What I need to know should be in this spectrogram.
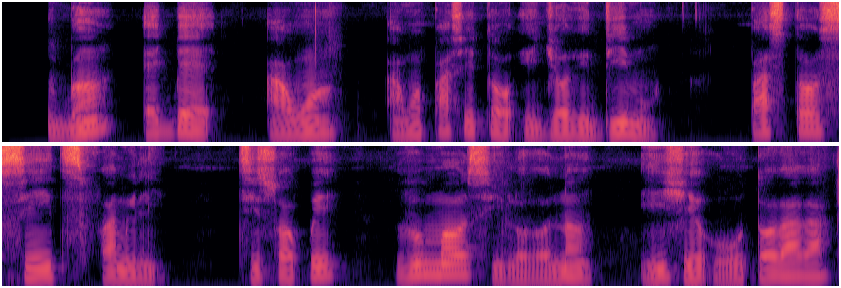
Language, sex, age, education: Yoruba, male, 15-29, tertiary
